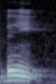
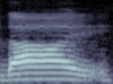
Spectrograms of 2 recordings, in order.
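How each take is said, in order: First: The vowel is said like the word 'day'. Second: The vowel is said like the word 'die'. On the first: This is the actual pronunciation of the word. The speaker calls it right. "But here डे" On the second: This is how a beginner reading by the letters might say it. The speaker calls it wrong. "D A Y डे काय म्हणताय, डाय येते तर डाय है ना"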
